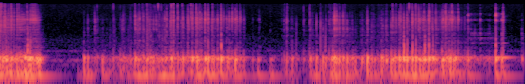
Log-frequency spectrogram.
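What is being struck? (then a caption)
Metal mesh microphone grille. Long nails scratch and tap across the black metal mesh grille of a USB microphone, producing a dense, close-up rasping and clicking texture with a heavy low-end rumble and a steady mid tone. The scratching dips almost to silence for a moment near the first second, then resumes in uneven bursts of quick taps and scrapes until the end.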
